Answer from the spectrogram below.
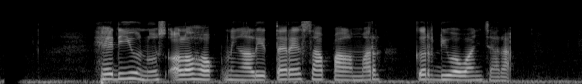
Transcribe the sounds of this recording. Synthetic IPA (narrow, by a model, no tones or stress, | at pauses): hɛdiunusɔ̰lɔɦɔk̚niŋalit̪ɛɾɛsapalmərkɨrdiwawaɲt͡ʃaɾa̰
